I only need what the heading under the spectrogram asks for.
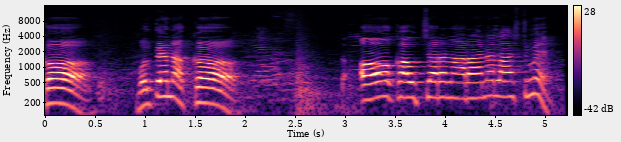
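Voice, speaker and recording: A man's voice: extremely high pitch, slow, fairly bright tone, a little hiss or hum. A man with a Bihari accent teaching young children, patiently spelling out letters and sounds one by one. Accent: Bihari Hindi. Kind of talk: slow classroom explanation for young children.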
